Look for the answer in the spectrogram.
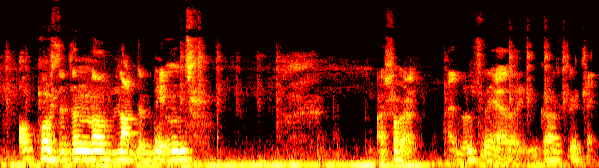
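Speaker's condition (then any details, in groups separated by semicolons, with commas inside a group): Muscular Parkinson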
